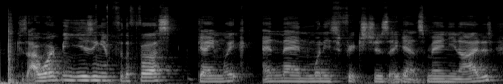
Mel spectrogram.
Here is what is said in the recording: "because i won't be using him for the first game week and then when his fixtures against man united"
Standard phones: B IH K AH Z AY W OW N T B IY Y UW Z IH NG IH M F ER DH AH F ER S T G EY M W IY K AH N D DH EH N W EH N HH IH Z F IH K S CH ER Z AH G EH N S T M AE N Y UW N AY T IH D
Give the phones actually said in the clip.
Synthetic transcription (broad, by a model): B K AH Z AY W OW N B IY Y UW Z IH NG IH M F ER DH AH F ER S T G EY M W IY K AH N DH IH N W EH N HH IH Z F IH K S CH ER Z AH G EH N S T M AE N Y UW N AY T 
